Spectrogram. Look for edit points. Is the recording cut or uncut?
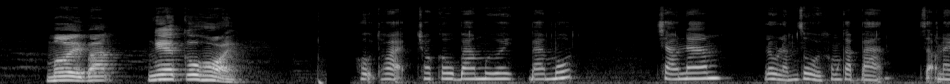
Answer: uncut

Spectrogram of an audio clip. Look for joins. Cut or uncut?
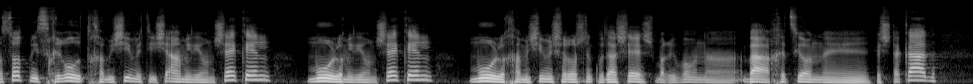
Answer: cut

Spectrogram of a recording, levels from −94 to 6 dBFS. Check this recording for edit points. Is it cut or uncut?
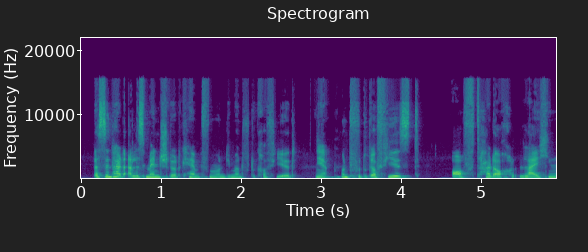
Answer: cut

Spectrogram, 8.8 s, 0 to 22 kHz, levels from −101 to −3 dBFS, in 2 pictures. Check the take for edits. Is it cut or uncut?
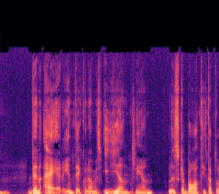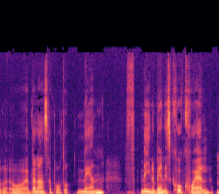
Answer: cut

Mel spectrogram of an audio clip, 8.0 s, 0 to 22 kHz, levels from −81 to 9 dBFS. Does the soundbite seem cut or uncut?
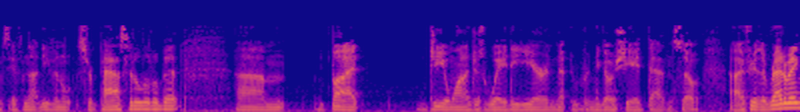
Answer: uncut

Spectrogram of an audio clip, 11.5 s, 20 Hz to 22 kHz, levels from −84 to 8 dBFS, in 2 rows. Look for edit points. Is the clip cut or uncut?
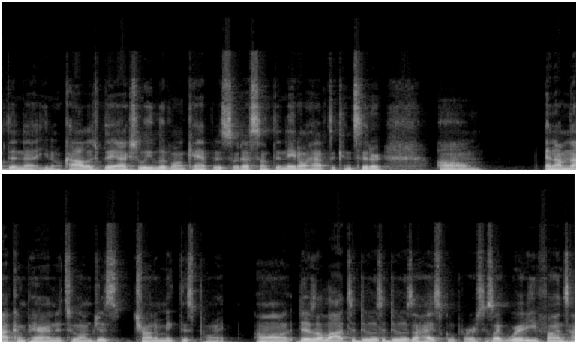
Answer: cut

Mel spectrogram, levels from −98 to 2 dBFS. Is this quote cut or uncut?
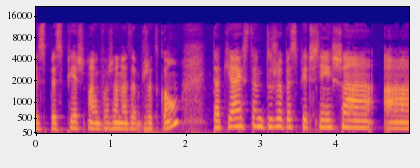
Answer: uncut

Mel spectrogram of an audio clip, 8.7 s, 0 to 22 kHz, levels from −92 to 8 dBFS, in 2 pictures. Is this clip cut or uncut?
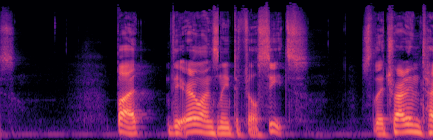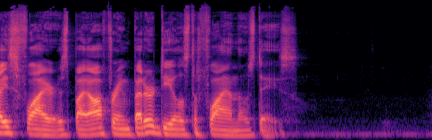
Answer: cut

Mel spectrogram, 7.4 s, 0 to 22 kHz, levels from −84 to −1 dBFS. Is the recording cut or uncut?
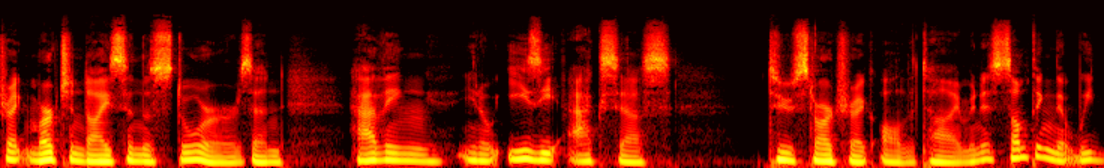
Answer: uncut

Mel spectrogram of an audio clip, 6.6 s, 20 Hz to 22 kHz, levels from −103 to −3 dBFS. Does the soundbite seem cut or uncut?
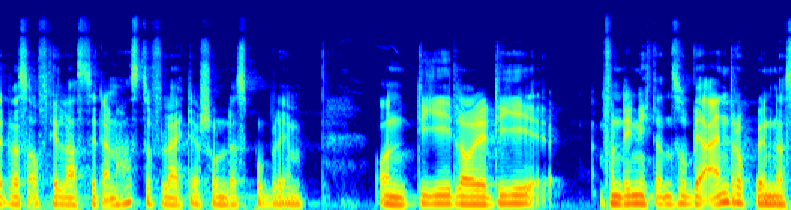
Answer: uncut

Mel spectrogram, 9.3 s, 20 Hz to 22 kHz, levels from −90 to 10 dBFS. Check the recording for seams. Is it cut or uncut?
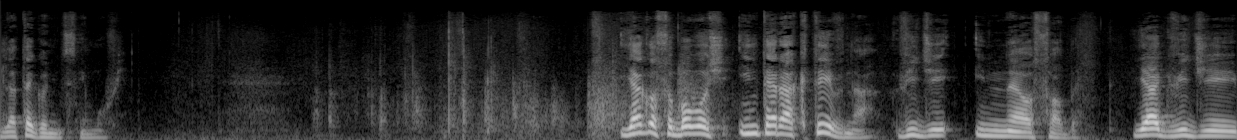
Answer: uncut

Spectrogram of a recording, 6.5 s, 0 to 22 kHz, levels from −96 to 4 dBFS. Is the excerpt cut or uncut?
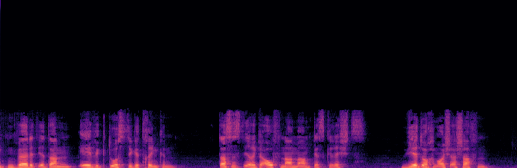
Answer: cut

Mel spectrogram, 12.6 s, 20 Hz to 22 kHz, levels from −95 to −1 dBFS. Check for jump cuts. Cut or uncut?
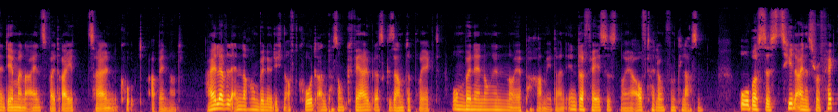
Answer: cut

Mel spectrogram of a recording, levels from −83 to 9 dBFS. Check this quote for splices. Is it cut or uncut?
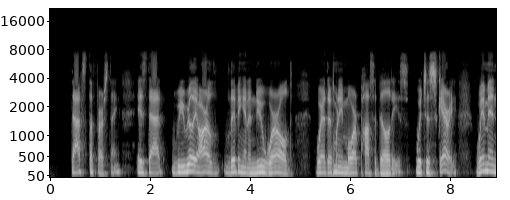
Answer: cut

